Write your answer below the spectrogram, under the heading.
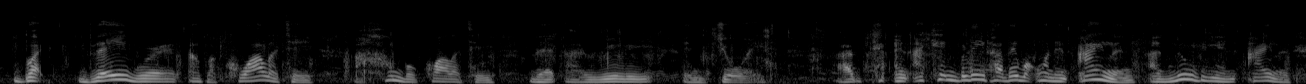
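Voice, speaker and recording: A man with an American accent talks at a very slow pace with long, frequent pauses. His pitch swings very widely over noticeable background noise. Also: medium pitch for a man. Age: 70s. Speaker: traveler interviewee. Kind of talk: interview answer.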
